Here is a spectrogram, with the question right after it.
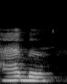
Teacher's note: قلقلہ کریں گے، با کے اوپر جزم ہے، حروف قلقلہ میں سے حب۔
